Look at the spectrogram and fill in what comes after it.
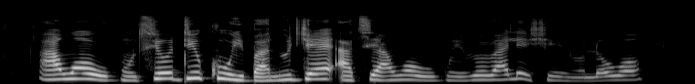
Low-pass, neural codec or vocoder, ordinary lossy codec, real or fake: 9.9 kHz; none; none; real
